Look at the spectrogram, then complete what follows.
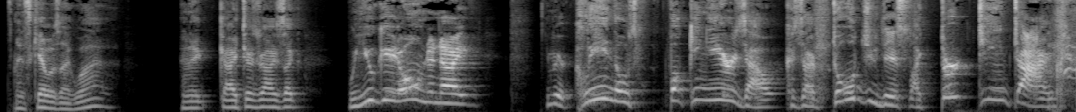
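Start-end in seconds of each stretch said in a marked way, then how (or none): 3.5-10.6 put-on, very high, furious, angry scolding scream. Retelling how a man turned around and yelled at a kid, retelling a man screaming. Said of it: "he's just screaming at this kid".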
